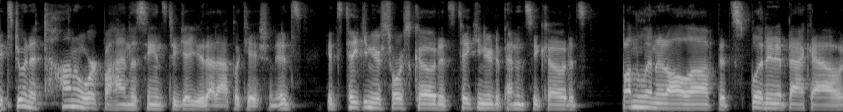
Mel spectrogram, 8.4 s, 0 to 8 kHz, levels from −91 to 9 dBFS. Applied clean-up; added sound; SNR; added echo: neural mask model DeepFilterNet 3.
